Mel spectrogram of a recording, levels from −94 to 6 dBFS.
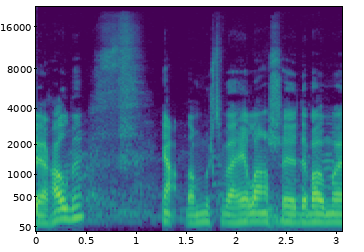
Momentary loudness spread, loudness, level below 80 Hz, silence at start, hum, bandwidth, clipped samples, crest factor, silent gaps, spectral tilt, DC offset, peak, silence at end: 16 LU; -21 LUFS; -62 dBFS; 0 s; none; 19.5 kHz; under 0.1%; 18 dB; none; -5.5 dB/octave; under 0.1%; -2 dBFS; 0 s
